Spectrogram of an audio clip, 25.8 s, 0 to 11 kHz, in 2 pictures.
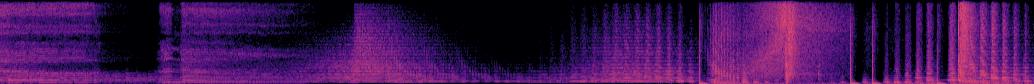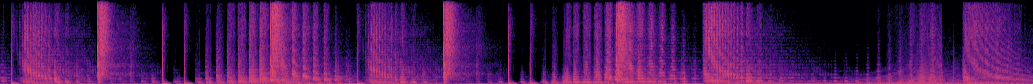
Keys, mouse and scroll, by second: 2.3-4.2 drag, 2.3-4.2 right drag, 5.3 middle click, 7.2 l, 8.0 l, 9.0 click, 9.8 middle click, 10.5 click, 12.5-15.9 middle drag, 16.5 middle click, 18.8 click, 21.1 shift+middle click, 21.8-23.9 middle drag.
